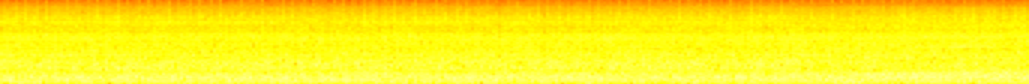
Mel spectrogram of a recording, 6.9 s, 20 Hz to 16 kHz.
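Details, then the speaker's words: 1992 first-gen Ford Explorer after fuel pump replacement, first run on gasoline since 1998, heater blower on, thermostat suspected missing or stuck open: steady even idle, no stumbles or misses, mostly masked by blower noise; normal idle. "It's the first time it's run on gasoline since 1998."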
